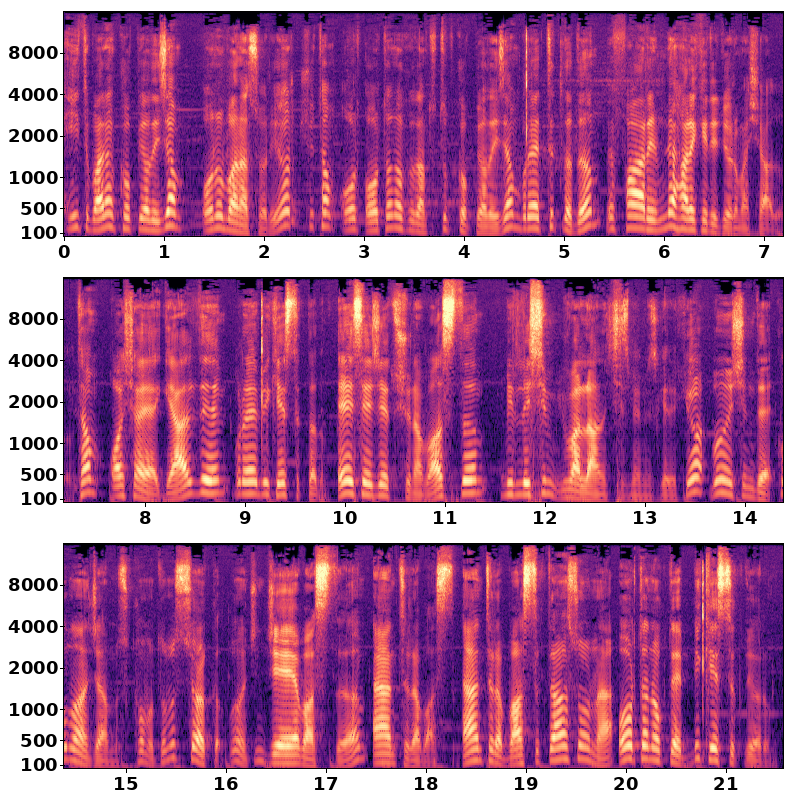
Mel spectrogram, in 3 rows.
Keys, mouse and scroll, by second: 4.8 click, 9.5 click, 10.8 Escape, 16.0 c, 17.6 Return, 19.7 Caps_Lock, 21.0 click.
